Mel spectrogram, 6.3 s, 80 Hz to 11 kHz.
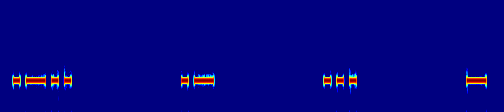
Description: Morse code, heard as a keyed tone, about 15 wpm, spaced as for 5 wpm, 1000 Hz. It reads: LAST
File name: qotdfiles / 5wpm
